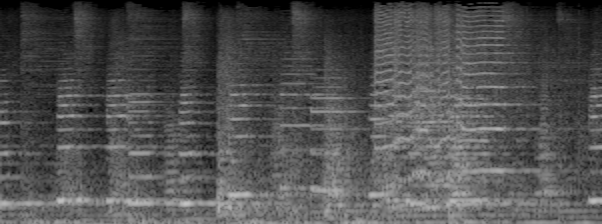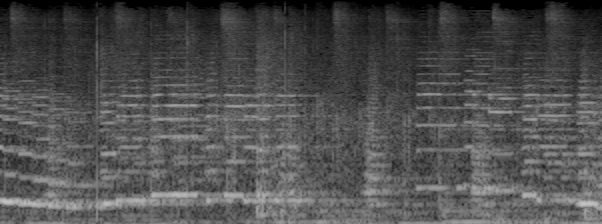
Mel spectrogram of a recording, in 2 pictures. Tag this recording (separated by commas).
Music, Jazz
